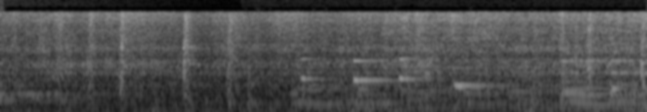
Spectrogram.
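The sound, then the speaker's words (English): A train rumbles past with steady rolling clatter and hiss, and in the second half a few faint, sustained horn-like tones sound over the noise. No one speaks. “And the corn, like drunken grenadiers, topples tarnished, whispering at the hooting train.”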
